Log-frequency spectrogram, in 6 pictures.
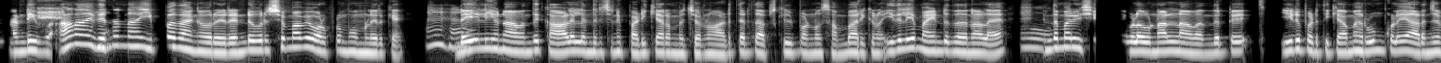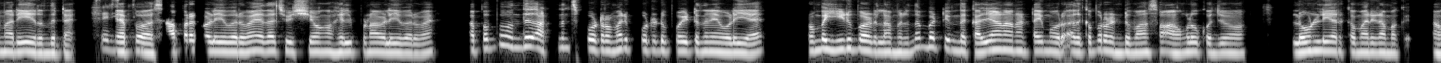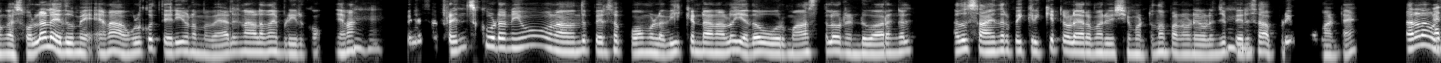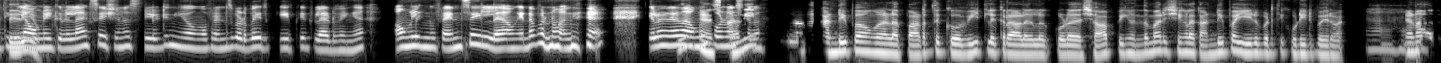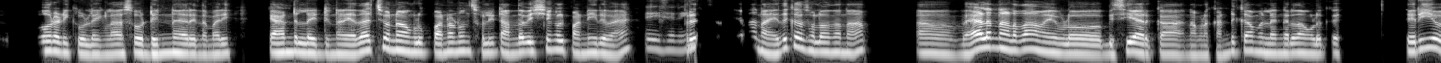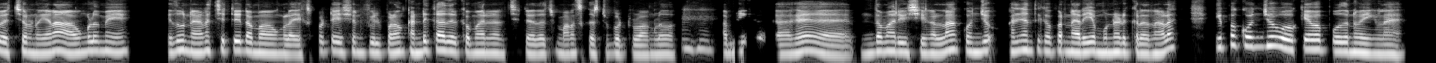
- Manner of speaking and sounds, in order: in English: "ஒர்க் ஃபிரம் ஹோம்ல"; in English: "அப்ஸ்கில்"; inhale; inhale; in English: "லோன்லியா"; in English: "வீக்கெண்ட்"; laughing while speaking: "அவுங்க என்ன பண்ணுவாங்க"; unintelligible speech; unintelligible speech; in English: "சோ"; in English: "கேண்டில் லைட் டின்னர்"; in English: "எக்ஸ்பெக்டேஷன் ஃபீல்"; inhale
- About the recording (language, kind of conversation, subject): Tamil, podcast, டிஜிட்டல் டிட்டாக்ஸை எளிதாகக் கடைபிடிக்க முடியுமா, அதை எப்படி செய்யலாம்?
